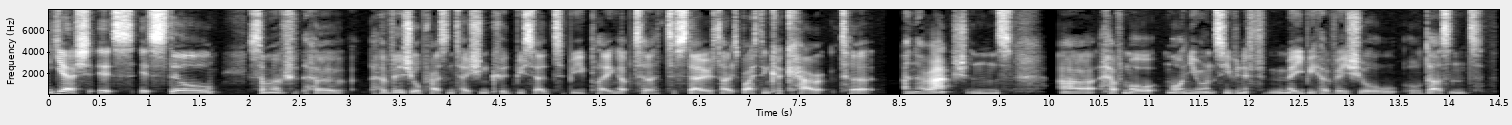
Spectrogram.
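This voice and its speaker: A man in casual podcast conversation, speaking in a measured, analytical way with frequent repeated starts. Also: lowish voice, fairly even intonation, gravelly. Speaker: podcast co-host discussing anime. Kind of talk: casual chat.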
